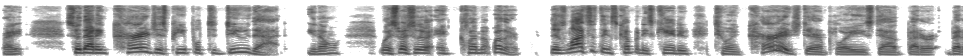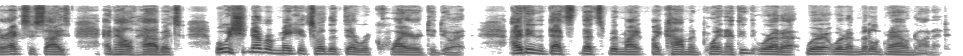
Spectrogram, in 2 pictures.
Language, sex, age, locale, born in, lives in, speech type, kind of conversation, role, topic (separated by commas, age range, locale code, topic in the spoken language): English, male, 65-69, en-US, United States, United States, conversation, unstructured, none, Should employers require employees to exercise during paid work hours to improve health, productivity, and well-being?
